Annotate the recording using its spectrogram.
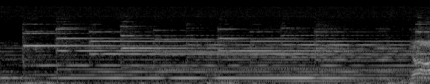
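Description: Medieval ensemble music: small tuned bells struck one note after another, each ringing on, over a steady held low note.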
